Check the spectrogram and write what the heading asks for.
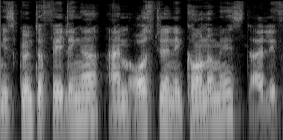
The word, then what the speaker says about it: Fehlinger: I pronounced your last name Fehlinger. Is that correct? Yes, absolutely correct. Thanks for the invitation. Okay, perfect, Mr. Fehlinger.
